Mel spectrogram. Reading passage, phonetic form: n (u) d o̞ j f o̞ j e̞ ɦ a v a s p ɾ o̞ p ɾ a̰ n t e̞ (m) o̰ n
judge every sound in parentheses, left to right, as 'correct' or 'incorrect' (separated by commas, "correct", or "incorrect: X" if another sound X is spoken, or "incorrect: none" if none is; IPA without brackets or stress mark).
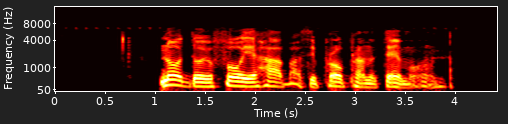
incorrect: o, correct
